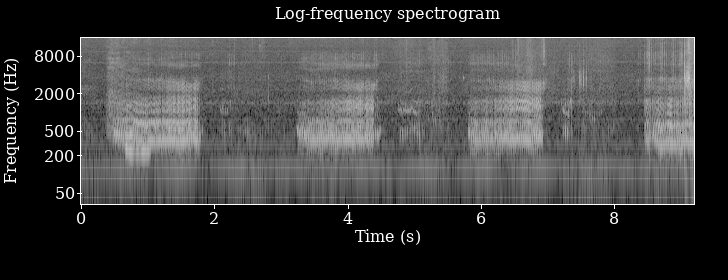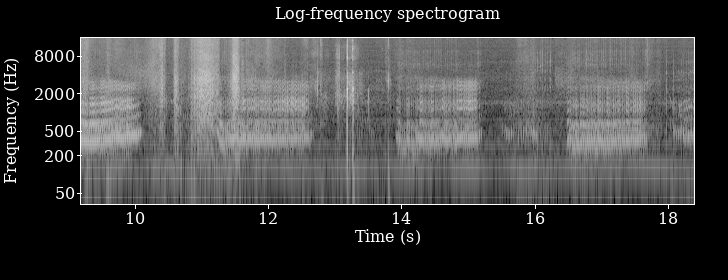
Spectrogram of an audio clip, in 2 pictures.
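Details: A sick female pet cat purring close up in 2018, near the end of her life; repeated purr phrases about a second long come in a steady rhythm, with a brief rustling noise midway and a low background hum.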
